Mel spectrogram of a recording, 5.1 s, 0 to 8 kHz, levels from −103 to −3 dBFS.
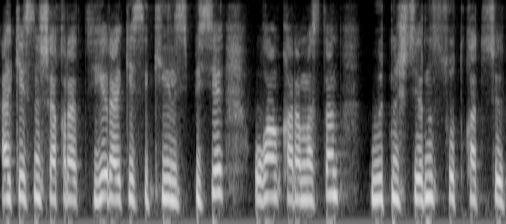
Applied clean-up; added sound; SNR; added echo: none; none; none; none.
